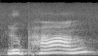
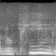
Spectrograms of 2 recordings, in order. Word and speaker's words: Lupin: Und zwar, ich habe auf Netflix die neue Serie Lupin geguckt oder Lupin geschrieben, aber nicht ausgesprochen, weil es französisch ist.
